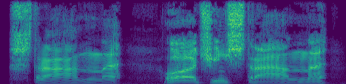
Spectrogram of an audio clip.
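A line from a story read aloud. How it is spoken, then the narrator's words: Muttered. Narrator (Russian): пробормотал он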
